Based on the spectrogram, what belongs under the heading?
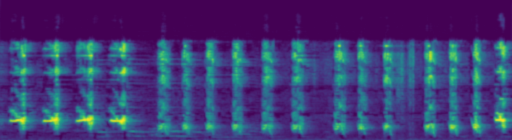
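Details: Prize-winning long-tailed shrike in full song; rapid, evenly repeated rasping notes, some with piercing whistled edges, with a few faint lower whistles underneath.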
